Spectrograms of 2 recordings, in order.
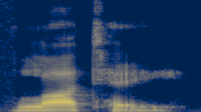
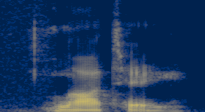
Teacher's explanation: The last syllable is the long A. It's not stressed, but we use the long A like say and pay.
